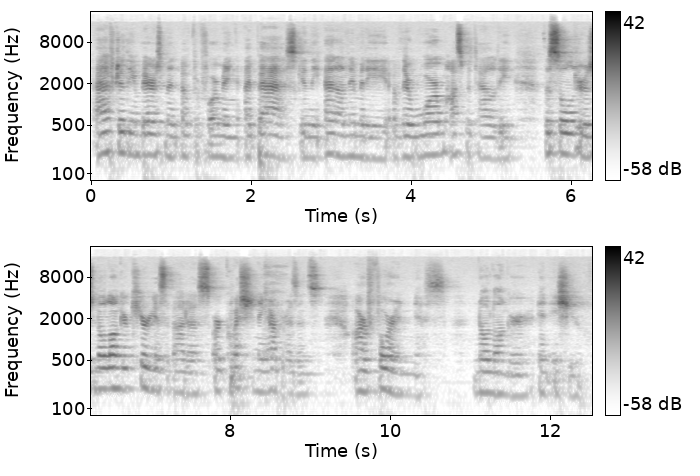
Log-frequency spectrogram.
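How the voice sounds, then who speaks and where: A woman's voice: lowish voice, moderate pace, echoey room, far from the mic, low-quality recording. A woman in her forties reading aloud from her memoir with a headset mic, then answering audience questions. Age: 40s. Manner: expressive reading, sings snatches of song. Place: indoor meeting room.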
